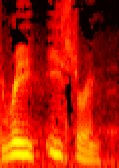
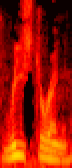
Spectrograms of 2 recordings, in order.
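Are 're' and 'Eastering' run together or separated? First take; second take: separated; run together. First: The prefix is set apart from the word. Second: The prefix runs straight into the word without break. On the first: Easter happens again. The speaker calls it right. "You got to have that little hyphen" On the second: The word makes no sense. The speaker calls it wrong. "otherwise it's just re-Eastering"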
